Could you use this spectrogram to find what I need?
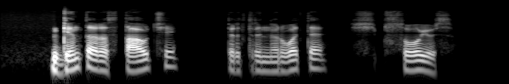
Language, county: Lithuanian, Alytus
